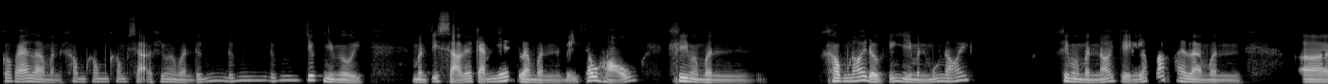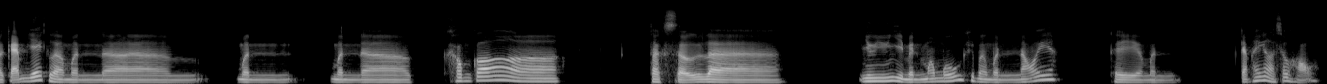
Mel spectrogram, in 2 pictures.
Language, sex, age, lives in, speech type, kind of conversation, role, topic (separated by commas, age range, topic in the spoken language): Vietnamese, male, 25-29, Vietnam, conversation, advice, user, Làm thế nào để tôi giảm bớt cảm giác lo lắng trước các cuộc họp hoặc khi thuyết trình?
